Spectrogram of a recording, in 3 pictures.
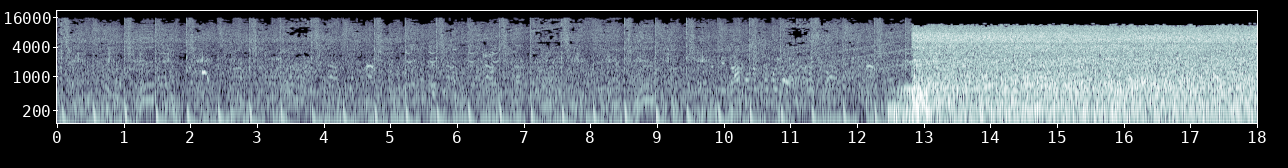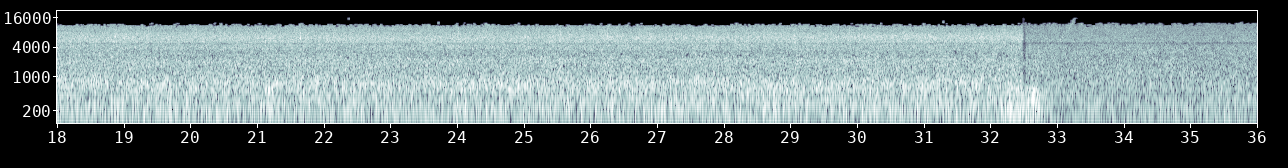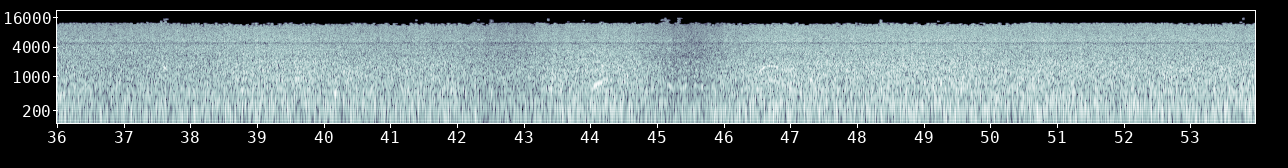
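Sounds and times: waterfall rushing over rock: 0.0s - 53.9s.

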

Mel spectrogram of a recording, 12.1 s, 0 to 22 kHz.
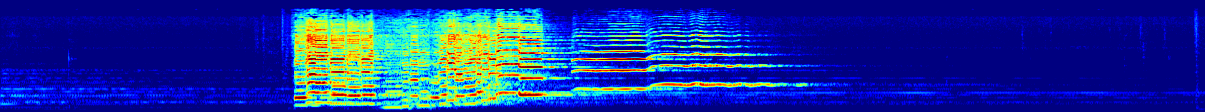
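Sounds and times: tenor saxophone long note: 2.9s - 5.8s.

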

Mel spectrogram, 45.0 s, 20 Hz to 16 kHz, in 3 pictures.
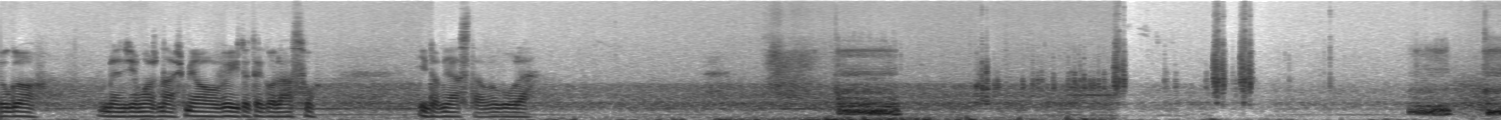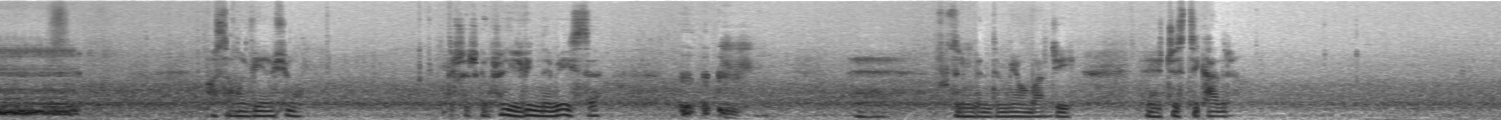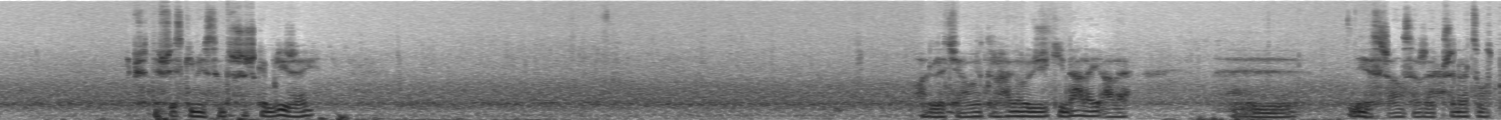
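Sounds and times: faint outdoor hiss: 0.0s - 45.0s
flying insect buzzing: 0.4s - 24.8s, 27.5s - 43.8s.

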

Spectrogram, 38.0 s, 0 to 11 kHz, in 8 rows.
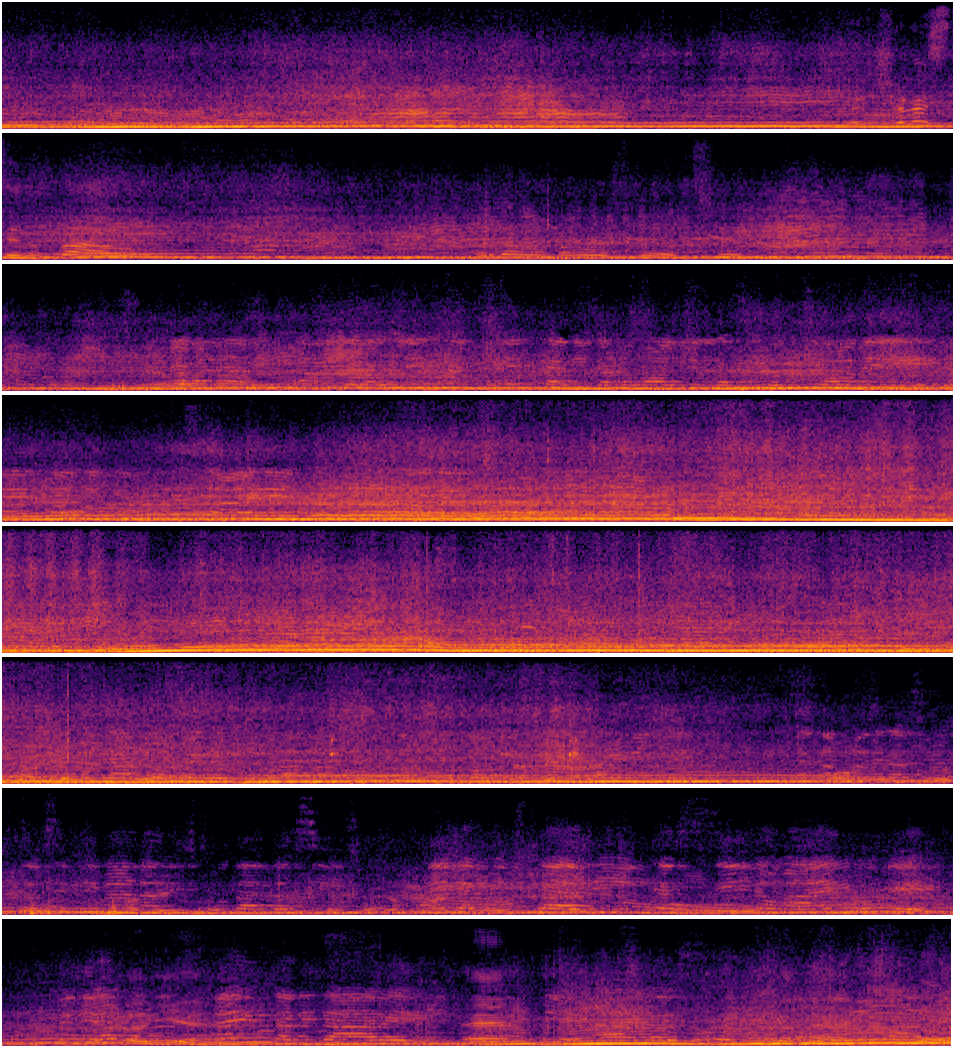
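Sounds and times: race car engines revving: 0.0s - 38.0s.

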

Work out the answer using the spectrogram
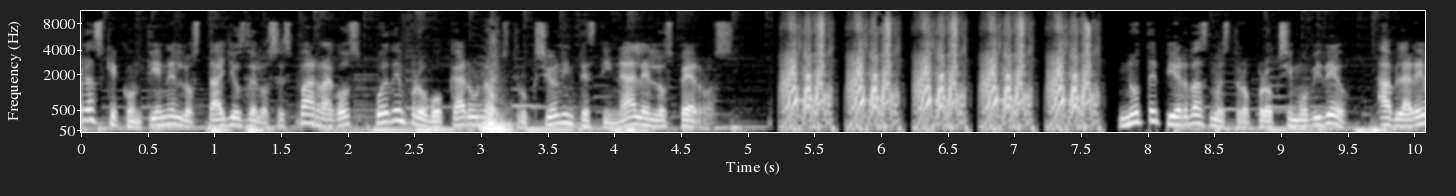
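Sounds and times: scratchy static bursts: 5.2s - 7.7s.

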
